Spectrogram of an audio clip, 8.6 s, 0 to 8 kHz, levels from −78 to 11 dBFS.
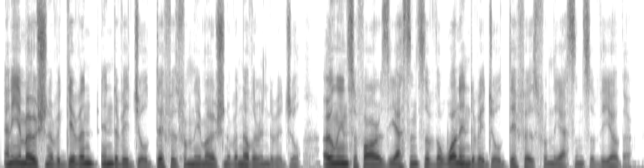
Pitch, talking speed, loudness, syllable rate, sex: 110 Hz, 215 wpm, -18 LUFS, 7.1 syllables/s, male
